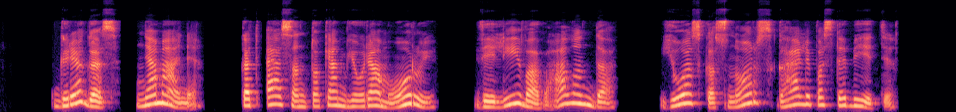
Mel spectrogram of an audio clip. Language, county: Lithuanian, Šiauliai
